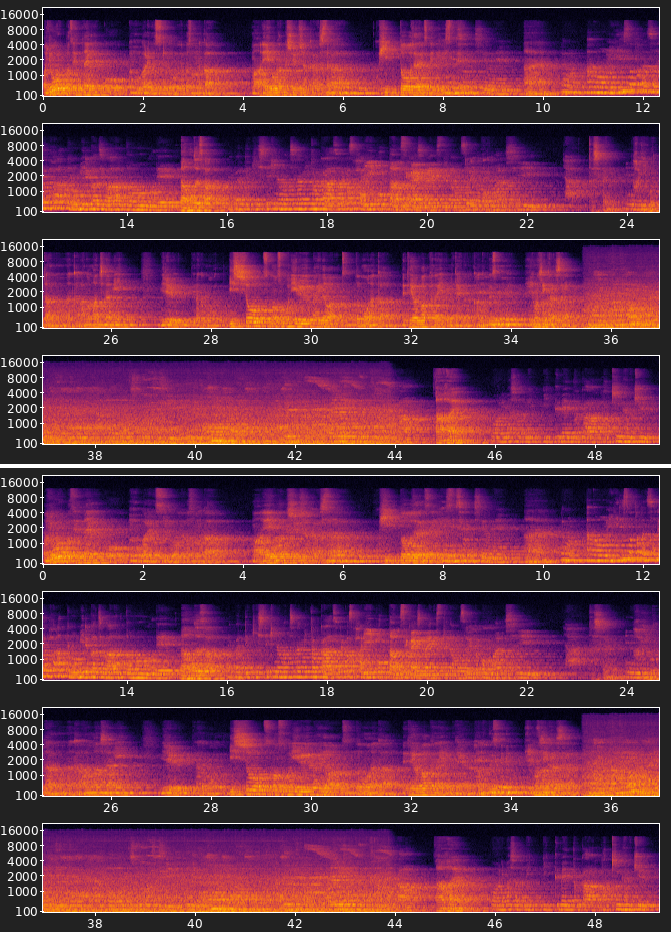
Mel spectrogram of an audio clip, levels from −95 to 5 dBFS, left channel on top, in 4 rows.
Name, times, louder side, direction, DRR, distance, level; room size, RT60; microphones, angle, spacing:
voice 1, 0.0-1.6 1.8-3.4 4.2-6.1 6.7-8.4 9.6-10.1 15.1-15.7 20.8-21.3 22.8-23.7 24.1-24.4 24.7-26.3 26.6-28.1 28.4-34.0 34.4-35.2 40.3-41.1 41.7-42.4 44.8-45.3, left 1 dB, 50° left, -3 dB, 0.4 m, -21 dB
voice 2, 1.7-2.3 5.6-6.5 7.9-9.3 10.4-15.0 16.0-22.2 24.0-24.5 30.6-31.1 33.2-35.0 35.5-40.5 41.3-44.4 45.9-49.0, equal, 40° right, -5 dB, 0.4 m, -23 dB
sound 1, 35.4-43.9, equal, 70° right, 0.7 m, -18 dB
2.9 x 2.2 x 2.5 m, 2.9 s
head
